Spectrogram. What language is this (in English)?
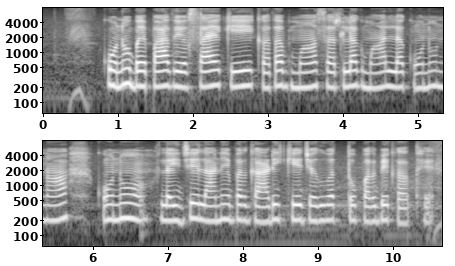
Chhattisgarhi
